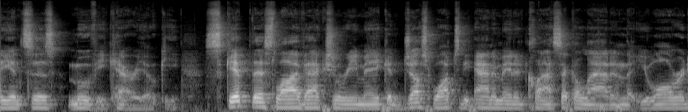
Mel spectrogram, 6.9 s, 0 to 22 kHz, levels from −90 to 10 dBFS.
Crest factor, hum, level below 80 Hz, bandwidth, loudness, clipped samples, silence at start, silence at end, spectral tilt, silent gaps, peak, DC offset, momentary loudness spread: 24 dB; none; -48 dBFS; over 20 kHz; -23 LUFS; under 0.1%; 0 s; 0 s; -4 dB/octave; none; 0 dBFS; under 0.1%; 13 LU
